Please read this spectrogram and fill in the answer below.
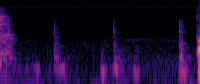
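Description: A few light ticks of a stylus tip tapping on a tablet's glass screen during handwriting, irregularly spaced, about five in two seconds.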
